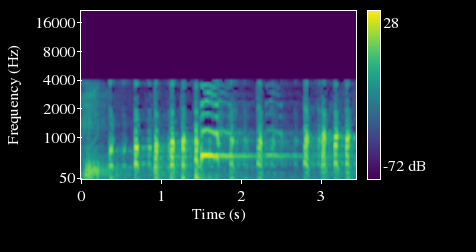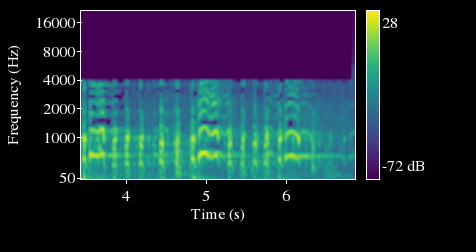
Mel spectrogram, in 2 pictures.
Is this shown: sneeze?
no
